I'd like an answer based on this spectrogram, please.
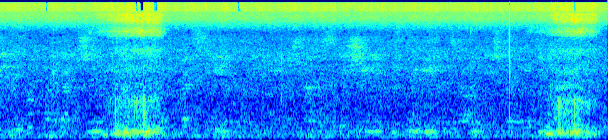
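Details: Asleep in Tver, the Chihuahua Kira, a graduate of the Kastropulo kennel in Crimea, gives two short wheezy snores roughly four seconds apart against a quiet room hum.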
